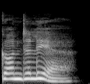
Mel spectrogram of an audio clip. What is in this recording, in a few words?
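"gondolier", British English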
